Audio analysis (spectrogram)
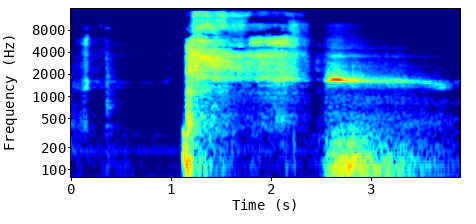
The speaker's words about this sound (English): What was the second thing? Was that like a butane lighter? It's a whistle. You know these whistle lollipops?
